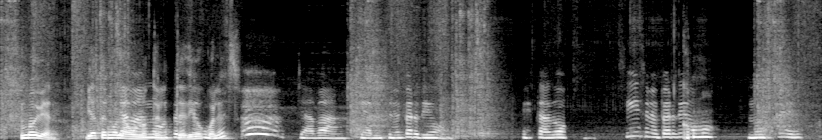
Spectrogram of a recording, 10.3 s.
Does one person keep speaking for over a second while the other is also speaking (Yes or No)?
Yes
